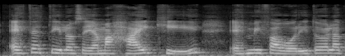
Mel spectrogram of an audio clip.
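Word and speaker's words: Quay: ver muy chiquitito se escribe que pero se pronuncia ki key Australia es una marca de lentes de sol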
